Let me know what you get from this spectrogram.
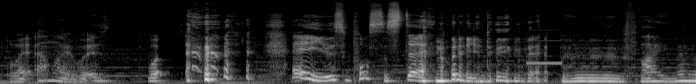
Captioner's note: laughing weakly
